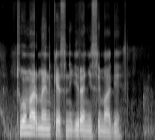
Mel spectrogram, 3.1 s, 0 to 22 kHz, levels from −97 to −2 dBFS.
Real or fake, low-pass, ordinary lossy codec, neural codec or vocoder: fake; none; none; codec, 44.1 kHz, 7.8 kbps, DAC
